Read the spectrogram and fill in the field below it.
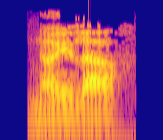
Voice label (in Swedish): "nojlar", skanska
